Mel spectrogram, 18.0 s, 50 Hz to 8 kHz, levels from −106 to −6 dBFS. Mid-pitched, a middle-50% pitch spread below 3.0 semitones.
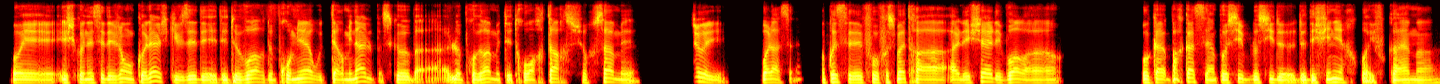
No: low, 110 Hz; narrow, 2.5 semitones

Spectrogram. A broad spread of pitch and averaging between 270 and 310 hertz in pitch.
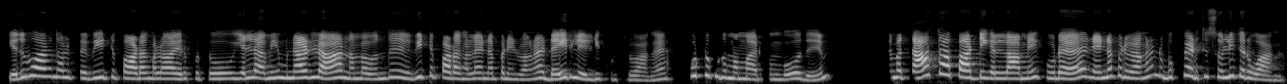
No: average, 3.8 semitones; very high, 275 Hz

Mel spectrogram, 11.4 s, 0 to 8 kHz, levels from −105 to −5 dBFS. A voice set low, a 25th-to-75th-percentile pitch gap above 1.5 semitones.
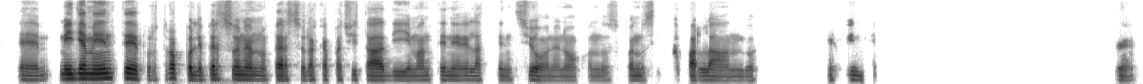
Yes: low, 105 Hz; narrow, 2.5 semitones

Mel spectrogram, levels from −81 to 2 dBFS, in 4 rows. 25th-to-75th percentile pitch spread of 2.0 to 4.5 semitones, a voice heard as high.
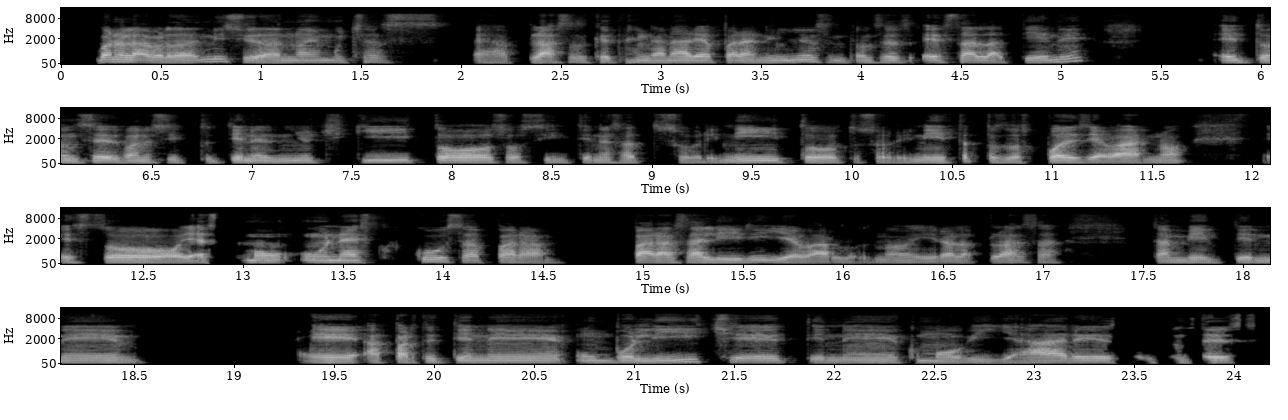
No: narrow, 2.5 semitones; low, 110 Hz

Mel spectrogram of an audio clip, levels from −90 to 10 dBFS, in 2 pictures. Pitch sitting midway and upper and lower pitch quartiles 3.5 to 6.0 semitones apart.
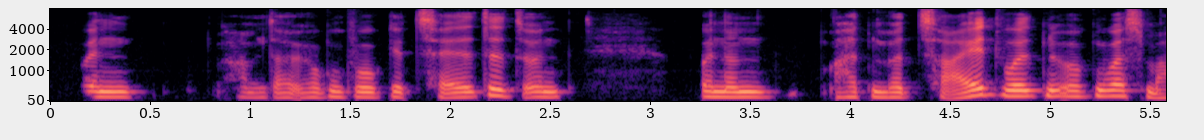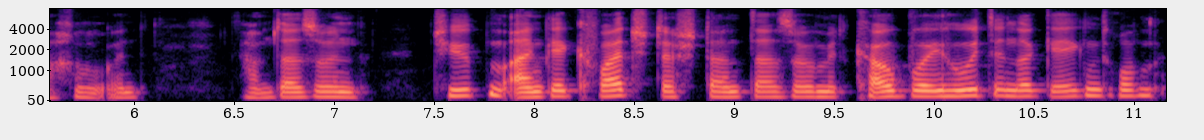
No: medium, 160 Hz; average, 2.7 semitones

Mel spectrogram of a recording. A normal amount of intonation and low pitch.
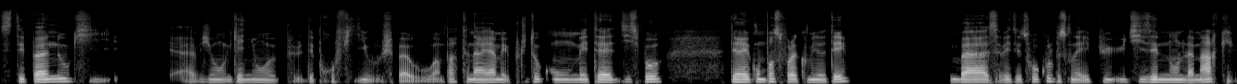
No: narrow, 1.4 semitones; low, 115 Hz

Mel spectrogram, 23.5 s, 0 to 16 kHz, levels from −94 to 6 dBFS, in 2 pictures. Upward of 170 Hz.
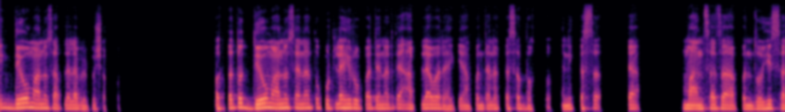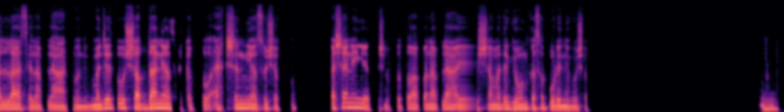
No: low, 120 Hz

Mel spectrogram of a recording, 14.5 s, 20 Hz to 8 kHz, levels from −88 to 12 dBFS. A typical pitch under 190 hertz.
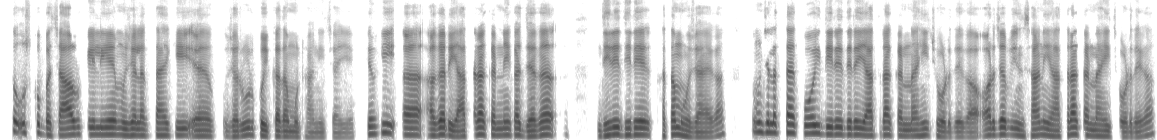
Yes: low, 135 Hz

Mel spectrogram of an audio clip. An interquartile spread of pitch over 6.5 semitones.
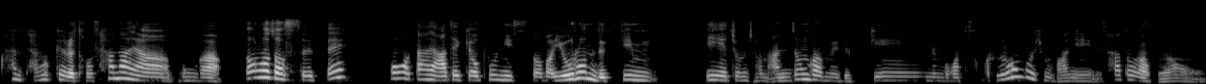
No: wide, 5.4 semitones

